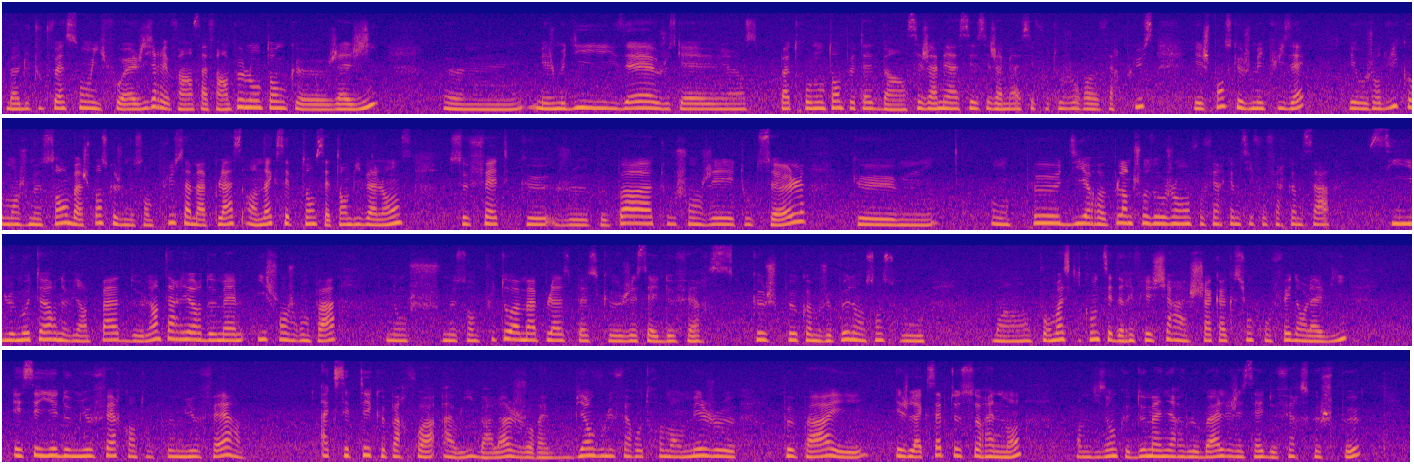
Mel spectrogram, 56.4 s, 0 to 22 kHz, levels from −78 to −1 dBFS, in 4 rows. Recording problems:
hiss; noticeable; throughout; 15 dB below the speech

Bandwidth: 14.5 kHz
